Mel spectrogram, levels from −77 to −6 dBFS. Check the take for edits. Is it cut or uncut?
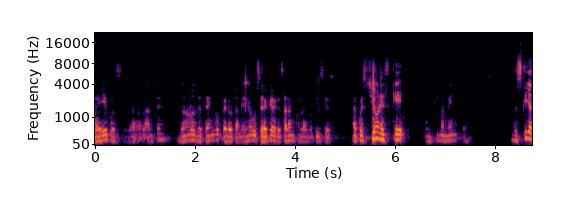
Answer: uncut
